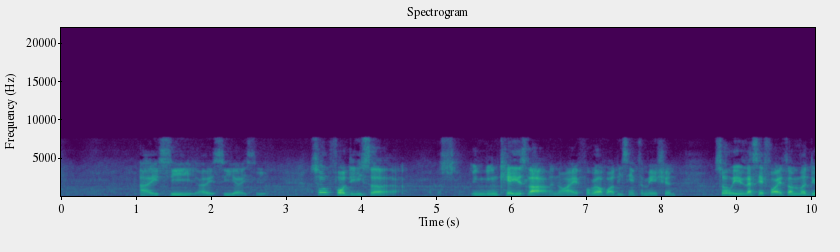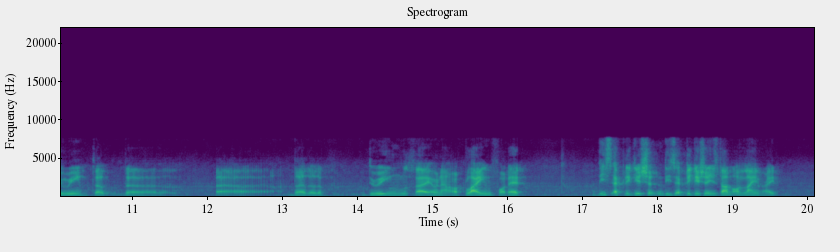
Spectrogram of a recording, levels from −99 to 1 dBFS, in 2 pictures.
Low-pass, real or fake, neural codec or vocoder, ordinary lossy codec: none; fake; codec, 16 kHz, 2 kbps, FunCodec, trained on LibriTTS, 25 frames a second; none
